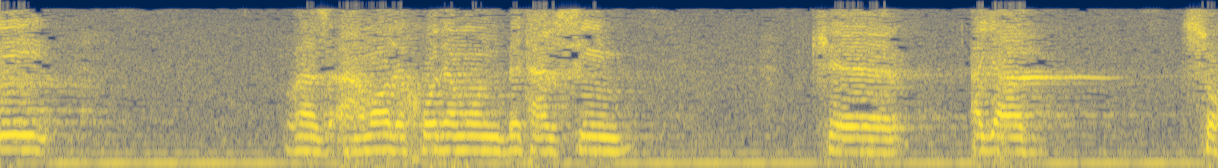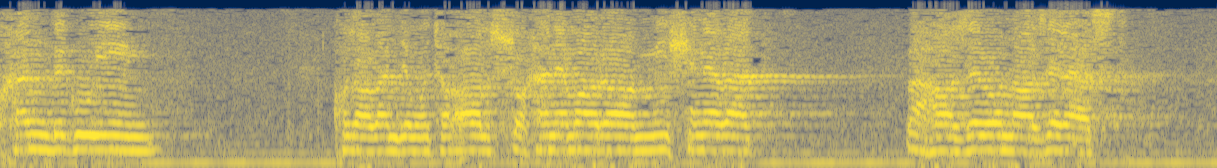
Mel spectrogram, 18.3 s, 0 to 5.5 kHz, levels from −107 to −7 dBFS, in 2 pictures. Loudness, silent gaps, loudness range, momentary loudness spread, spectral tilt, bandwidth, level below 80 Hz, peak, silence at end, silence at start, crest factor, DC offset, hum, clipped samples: -7 LUFS; none; 4 LU; 20 LU; -6 dB/octave; 5.4 kHz; -28 dBFS; 0 dBFS; 0 s; 0 s; 10 dB; under 0.1%; none; 0.3%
